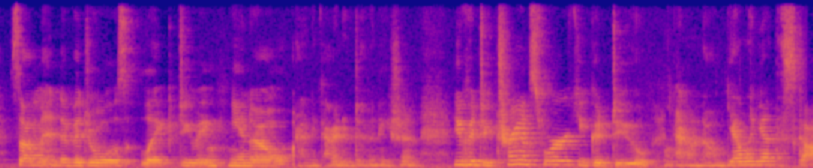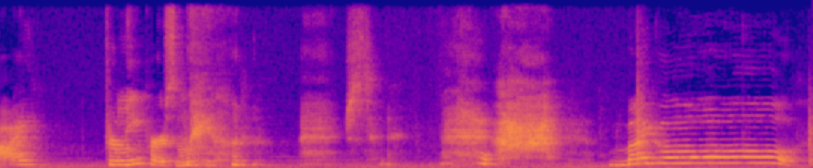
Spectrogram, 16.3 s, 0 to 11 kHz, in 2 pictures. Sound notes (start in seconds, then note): 13.0 hisses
